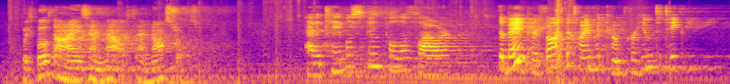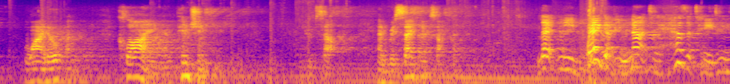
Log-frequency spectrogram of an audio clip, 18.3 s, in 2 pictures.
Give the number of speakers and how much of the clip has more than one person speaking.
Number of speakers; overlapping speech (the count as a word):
three, no overlap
